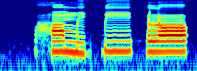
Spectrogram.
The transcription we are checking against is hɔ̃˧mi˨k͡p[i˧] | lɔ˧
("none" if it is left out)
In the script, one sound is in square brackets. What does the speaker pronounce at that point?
i˧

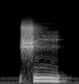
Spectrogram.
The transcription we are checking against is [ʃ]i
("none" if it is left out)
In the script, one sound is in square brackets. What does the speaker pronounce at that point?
ʃ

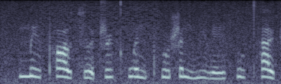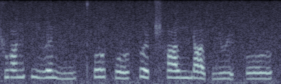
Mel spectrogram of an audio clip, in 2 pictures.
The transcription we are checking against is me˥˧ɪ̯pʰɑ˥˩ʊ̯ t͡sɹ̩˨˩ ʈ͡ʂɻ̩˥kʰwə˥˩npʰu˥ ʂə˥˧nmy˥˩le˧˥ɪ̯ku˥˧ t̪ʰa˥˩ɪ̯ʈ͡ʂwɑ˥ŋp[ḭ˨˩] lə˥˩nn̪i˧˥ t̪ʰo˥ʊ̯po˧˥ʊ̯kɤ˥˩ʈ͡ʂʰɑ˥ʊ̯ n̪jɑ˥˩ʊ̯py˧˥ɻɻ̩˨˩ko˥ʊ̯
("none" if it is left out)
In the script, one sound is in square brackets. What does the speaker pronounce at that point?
i˥˧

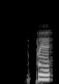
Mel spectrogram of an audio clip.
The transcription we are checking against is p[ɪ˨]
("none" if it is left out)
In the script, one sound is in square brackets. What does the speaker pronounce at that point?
ɪ˦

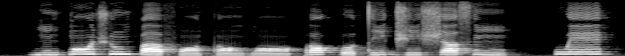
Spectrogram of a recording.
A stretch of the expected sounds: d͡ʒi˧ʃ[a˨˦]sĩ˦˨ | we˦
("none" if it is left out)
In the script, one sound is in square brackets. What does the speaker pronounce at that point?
a˦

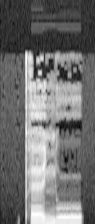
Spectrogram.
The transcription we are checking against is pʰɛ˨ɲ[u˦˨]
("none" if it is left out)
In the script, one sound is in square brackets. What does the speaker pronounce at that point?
u˦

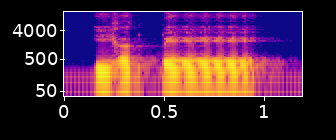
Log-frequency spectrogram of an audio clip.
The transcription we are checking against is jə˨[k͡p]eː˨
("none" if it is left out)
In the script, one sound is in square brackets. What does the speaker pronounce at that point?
k͡p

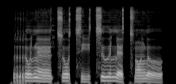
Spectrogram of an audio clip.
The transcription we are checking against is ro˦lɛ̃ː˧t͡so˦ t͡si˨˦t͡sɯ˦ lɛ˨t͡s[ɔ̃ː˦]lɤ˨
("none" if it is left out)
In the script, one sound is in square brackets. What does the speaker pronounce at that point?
ɔ̃˦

